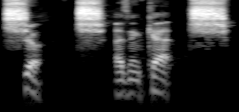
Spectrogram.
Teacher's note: So the ch is a voiceless voiceless post alveolar or voiceless palatal affricate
